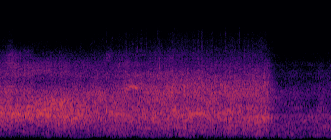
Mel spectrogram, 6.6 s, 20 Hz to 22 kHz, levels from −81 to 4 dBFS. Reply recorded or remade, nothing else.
remade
